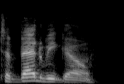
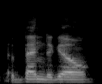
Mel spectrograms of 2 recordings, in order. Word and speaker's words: Abednego: The story of Shadrach, Meshach, and to bed we go. – Is that how you pronounce that? I never knew that. – It's a joke with the kids, you know, Shadrach, Meshach, and Abednego.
